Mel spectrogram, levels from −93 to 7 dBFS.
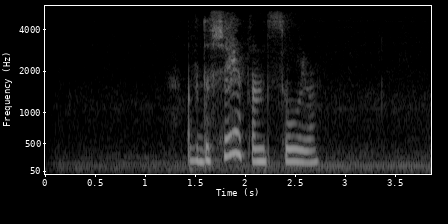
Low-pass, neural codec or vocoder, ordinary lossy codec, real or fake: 5.4 kHz; codec, 44.1 kHz, 7.8 kbps, Pupu-Codec; none; fake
